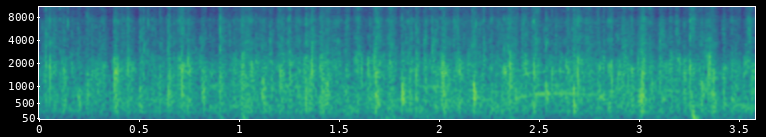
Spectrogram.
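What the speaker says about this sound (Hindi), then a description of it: "एक बार जोरदार ताली आप दोनों हाथ उठा करके बजाएं" Loud, sustained clapping from a large crowd at a rally for the OPS pension demand, with dense overlapping claps filling the whole stretch at close range.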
